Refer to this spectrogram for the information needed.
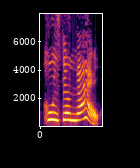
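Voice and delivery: high, loud call through the door; little rosebud demanding who knocks. Acted. Rosebud calls out.

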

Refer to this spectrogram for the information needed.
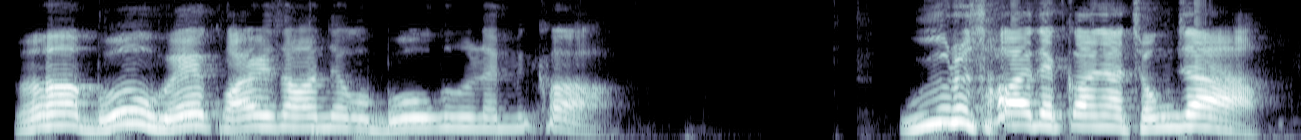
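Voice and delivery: loud, incredulous telling-off; exasperated scolding. Real, not acted. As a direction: berate the class over something obvious. Teacher berates students over wrong answer. (어이없어하며 큰 소리로 다그치듯)

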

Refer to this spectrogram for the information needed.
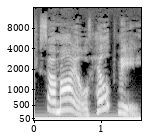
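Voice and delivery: put-on high-pitched boy's call; high cry for help, moderately loud. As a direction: call urgently to a rescuer. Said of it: "he cried".

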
